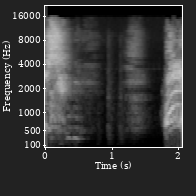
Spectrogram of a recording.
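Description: A woman sneezing twice into the crook of her elbow: one sneeze right at the start and a second near the end.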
